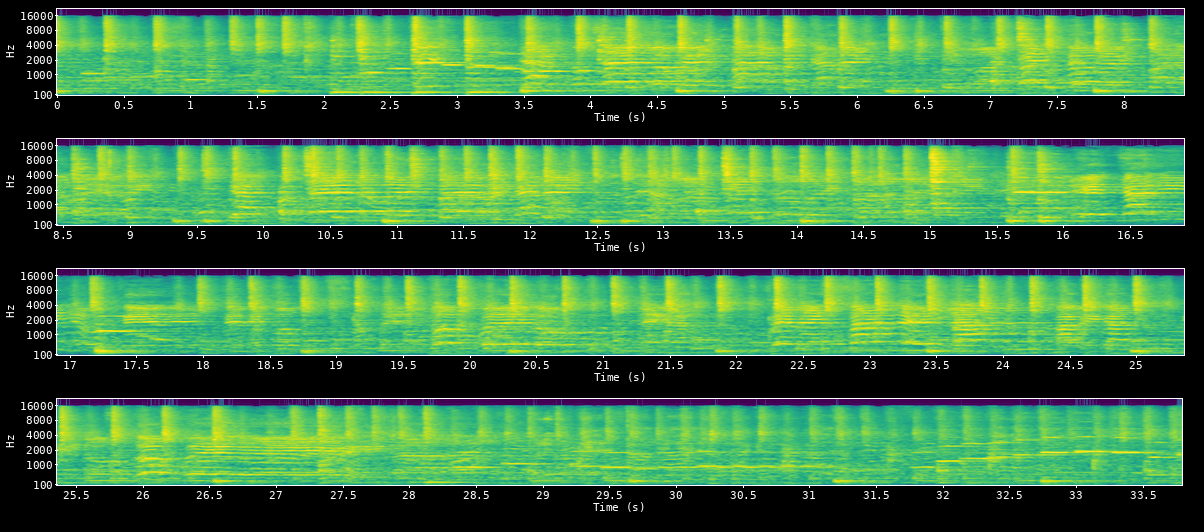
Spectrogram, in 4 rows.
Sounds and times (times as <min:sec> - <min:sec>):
Music: 0:00.0 - 0:33.8.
